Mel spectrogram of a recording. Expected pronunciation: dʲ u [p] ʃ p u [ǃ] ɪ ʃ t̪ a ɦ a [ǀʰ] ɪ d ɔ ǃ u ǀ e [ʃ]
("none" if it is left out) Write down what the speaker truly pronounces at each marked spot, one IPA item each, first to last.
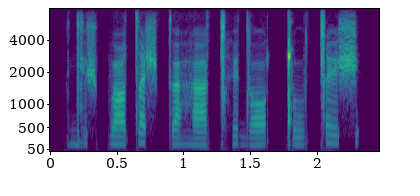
none, tˤ, ǀʰ, ʃ

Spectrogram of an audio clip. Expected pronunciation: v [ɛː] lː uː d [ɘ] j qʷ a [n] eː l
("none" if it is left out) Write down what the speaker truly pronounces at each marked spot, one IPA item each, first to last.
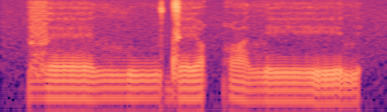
ɛː, ɛ, l

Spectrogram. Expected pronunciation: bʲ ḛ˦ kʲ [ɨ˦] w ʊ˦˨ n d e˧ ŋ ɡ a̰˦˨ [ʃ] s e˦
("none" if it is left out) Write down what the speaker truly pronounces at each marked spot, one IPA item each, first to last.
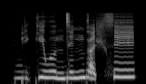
e˦, ʃ

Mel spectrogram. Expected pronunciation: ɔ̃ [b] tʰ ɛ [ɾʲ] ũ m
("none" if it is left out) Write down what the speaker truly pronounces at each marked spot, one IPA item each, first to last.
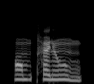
m, ɾʲ

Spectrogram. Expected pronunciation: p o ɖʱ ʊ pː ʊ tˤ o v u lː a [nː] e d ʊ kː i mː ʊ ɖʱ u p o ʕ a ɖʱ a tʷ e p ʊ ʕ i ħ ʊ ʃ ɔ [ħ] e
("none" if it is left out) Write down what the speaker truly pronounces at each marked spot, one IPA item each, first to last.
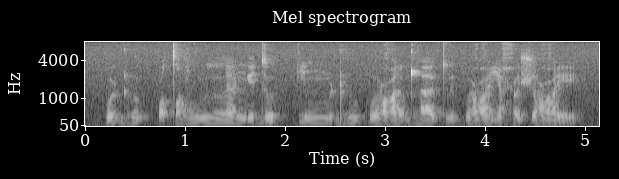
ŋ, ʕ

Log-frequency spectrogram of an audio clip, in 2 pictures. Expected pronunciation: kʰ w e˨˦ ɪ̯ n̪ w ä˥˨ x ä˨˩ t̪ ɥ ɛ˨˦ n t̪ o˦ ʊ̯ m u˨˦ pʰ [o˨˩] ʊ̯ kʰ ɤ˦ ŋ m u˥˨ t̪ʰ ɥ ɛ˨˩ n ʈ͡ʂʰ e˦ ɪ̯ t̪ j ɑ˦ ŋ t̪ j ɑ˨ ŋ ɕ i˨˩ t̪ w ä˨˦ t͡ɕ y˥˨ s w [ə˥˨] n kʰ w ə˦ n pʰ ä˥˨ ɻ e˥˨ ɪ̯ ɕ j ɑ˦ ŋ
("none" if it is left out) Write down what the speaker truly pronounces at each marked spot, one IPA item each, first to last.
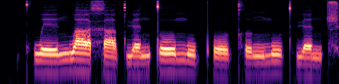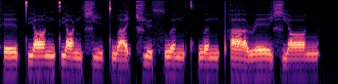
o˨˩, ə˥˨

